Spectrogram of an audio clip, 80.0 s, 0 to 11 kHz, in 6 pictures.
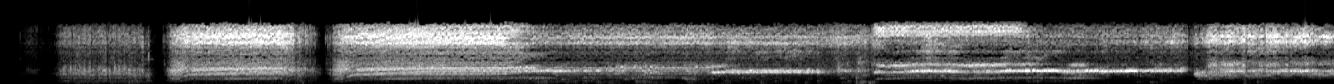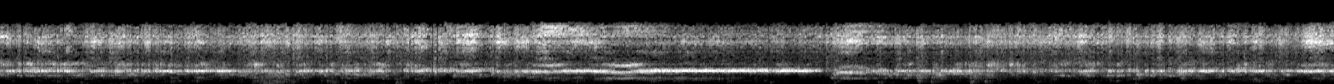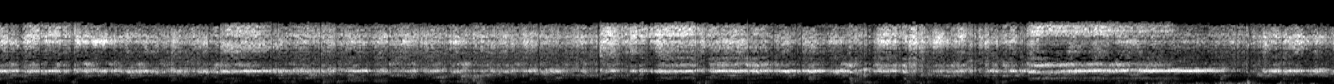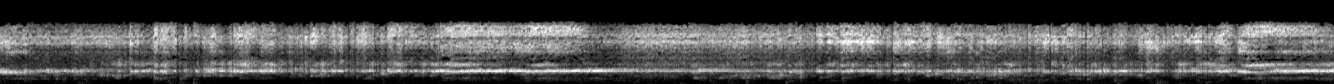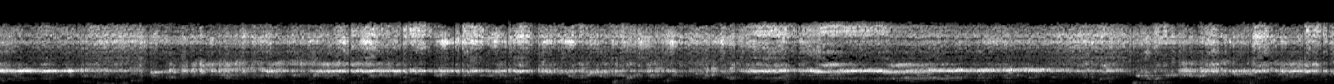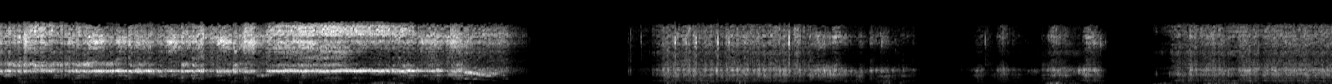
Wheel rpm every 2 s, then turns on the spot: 40, 130, 210, 220, 230, 230, 230, 230, 230, 230, 230, 230, 230, 230, 230, 240, 230, 230, 230, 230, 230, 230, 230, 230, 230, 230, 230, 230, 240, 240, 230, 230, 230, 230, 230, 150, 10, 20, 20, 10.
72-80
